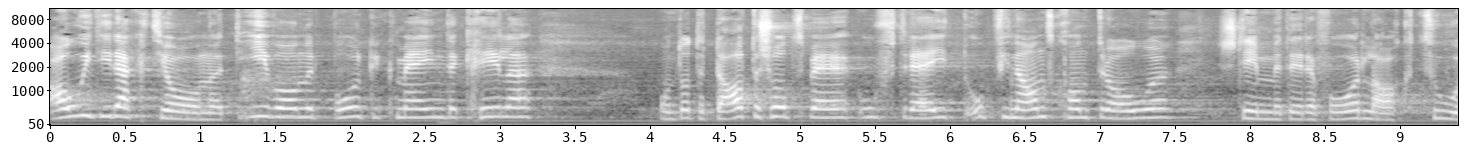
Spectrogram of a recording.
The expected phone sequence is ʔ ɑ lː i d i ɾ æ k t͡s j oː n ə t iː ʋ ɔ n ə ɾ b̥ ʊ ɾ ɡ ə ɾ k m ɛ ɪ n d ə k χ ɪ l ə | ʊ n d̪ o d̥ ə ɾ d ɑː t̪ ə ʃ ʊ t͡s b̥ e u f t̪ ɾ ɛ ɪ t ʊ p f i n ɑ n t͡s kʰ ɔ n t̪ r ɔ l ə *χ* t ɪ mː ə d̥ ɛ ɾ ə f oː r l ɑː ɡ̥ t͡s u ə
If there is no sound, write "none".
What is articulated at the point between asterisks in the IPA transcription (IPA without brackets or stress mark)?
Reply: ʃ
